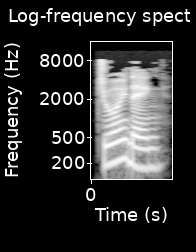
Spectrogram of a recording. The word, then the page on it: joining: British English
